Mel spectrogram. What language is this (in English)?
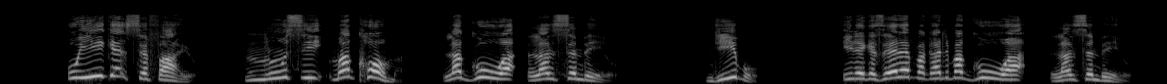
Nyanja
